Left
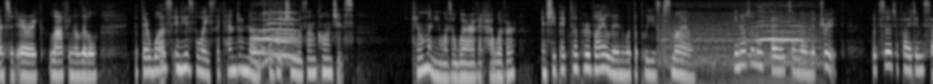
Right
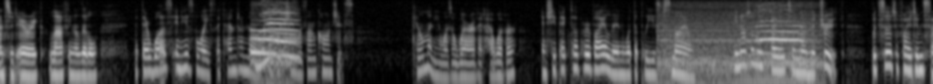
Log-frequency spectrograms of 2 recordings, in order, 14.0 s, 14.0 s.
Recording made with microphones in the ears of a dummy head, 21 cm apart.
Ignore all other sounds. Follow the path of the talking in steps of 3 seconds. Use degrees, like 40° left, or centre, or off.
20° left, 50° left, 40° left, centre, 30° right.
